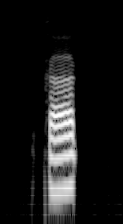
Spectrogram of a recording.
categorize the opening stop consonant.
plain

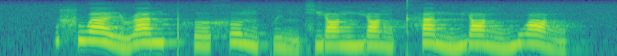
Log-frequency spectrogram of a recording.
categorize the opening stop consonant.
aspirated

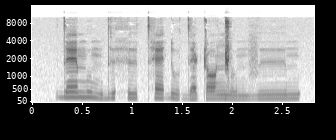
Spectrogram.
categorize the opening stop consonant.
plain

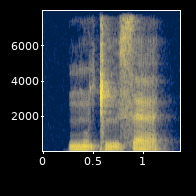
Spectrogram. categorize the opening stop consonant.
click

